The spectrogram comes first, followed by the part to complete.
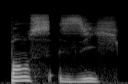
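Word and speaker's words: penses-y: But then if you put this Y, so this pronoun after, then you will have to put back this S just to produce it orally, because you will pronounce it pense-y, pense-y, okay?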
